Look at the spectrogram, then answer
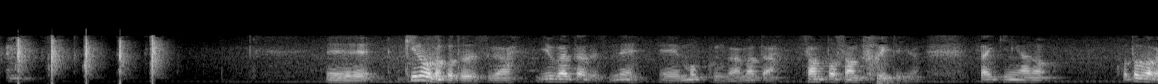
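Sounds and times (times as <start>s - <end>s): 
audience clapping: 0.0s - 1.8s
speech: 3.2s - 10.6s, 11.2s - 11.5s.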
